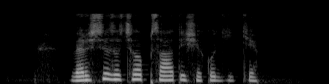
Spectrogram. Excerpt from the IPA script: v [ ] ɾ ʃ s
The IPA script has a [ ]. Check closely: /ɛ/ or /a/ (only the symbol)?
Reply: ɛ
